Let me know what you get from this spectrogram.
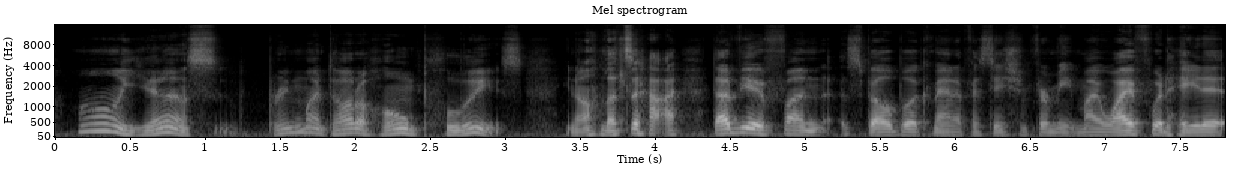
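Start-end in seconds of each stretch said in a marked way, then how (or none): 0.2-3.2 put-on, pitched-up dad voice. Picturing a spellbook voice from a film scene, Cameron's impression of Sloane's dad. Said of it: "impersonation of Sloane's dad from Ferris Bueller's Day Off when Cameron says".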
